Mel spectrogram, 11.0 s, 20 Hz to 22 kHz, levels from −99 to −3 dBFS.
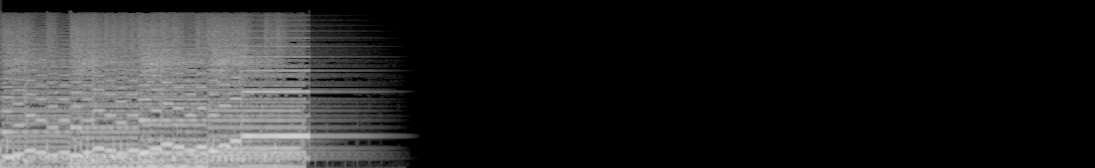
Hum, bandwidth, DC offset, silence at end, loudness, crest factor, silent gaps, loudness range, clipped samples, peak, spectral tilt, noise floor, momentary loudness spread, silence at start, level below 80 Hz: none; 16 kHz; under 0.1%; 7.5 s; -22 LUFS; 18 dB; none; 9 LU; under 0.1%; -8 dBFS; -3.5 dB/octave; -60 dBFS; 3 LU; 0 s; -36 dBFS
